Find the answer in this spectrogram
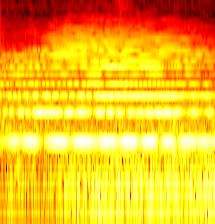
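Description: A remembrance bugle call, the bugler holding one long steady note that breaks off briefly near the end.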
